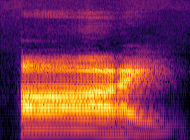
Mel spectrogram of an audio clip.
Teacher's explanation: the i is formed by an ah and an e coming together quickly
